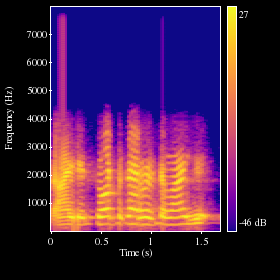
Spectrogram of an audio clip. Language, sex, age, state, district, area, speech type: Tamil, female, 60+, Tamil Nadu, Erode, rural, conversation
